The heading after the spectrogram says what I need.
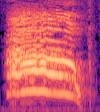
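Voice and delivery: high, loud shout; cry for help. Acted. Wilbur faking Elmer crying for help. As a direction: scream for help. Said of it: "came Elmer's voice".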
